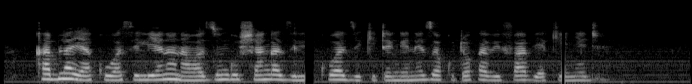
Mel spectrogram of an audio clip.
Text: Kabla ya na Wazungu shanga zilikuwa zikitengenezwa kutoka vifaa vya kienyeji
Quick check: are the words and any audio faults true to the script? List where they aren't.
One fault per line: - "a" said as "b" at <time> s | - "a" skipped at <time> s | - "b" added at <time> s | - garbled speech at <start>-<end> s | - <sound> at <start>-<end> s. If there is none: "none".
- "kuwasiliana" added at 0.9 s
- dropout at 3.0-3.1 s
- dropout at 5.6-5.7 s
